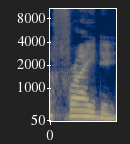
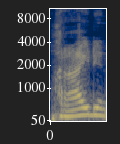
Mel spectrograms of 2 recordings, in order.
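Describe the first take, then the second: First: फ्राइडे as "FRY-day"; two-syllable फ्राइडे, falling at the end; correct pronunciation. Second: फ्राइडे as three-part "fa-RAI-day"; split-cluster "faraiday" for फ्राइडे; mistaken pronunciation. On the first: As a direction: join f and r tightly in फ्राइडे. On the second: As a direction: put a vowel inside the fr of फ्राइडे. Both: Shown as a demonstration. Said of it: "आप फ्राइडे नहीं बोलेंगे".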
